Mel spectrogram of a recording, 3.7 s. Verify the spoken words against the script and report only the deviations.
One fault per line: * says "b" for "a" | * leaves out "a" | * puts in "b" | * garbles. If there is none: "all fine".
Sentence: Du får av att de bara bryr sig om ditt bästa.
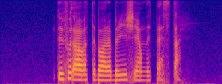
all fine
